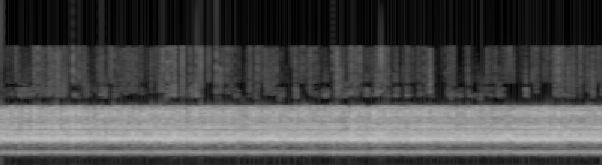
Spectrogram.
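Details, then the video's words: Cicada in Thailand producing a loud, continuous, steady buzzing drone with a rapid pulsing texture and no pauses, filling the whole recording. "cicada เสียงจั๊กจั่น"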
